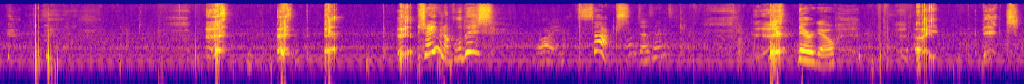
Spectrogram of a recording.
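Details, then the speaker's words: Child burping on purpose, repeated short croaky belches mixed with giggles and breaths in a quiet room; deliberate burping. "what is up i'm gonna be doing a burp video finally finally okay okay oh my god"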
